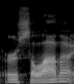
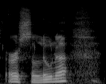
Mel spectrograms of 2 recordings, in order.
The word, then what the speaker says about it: Ursaluna: that and Ursa Luna I know some Dutchman uh pronounced at ursulana it's ursuluna and um it doesn't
